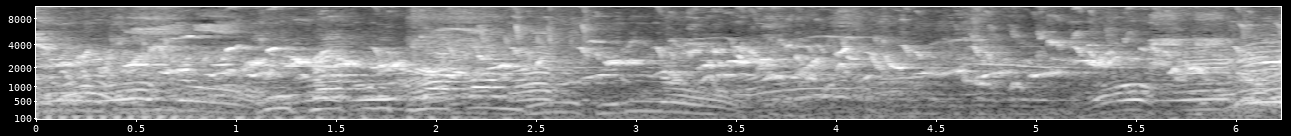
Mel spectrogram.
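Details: Captive white-rumped shama, a breeding parent bird, singing without pause, recorded 26 September 2021; dense overlapping whistled and chirping phrases with constant chatter from many other birds and brief human voices.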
